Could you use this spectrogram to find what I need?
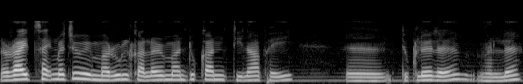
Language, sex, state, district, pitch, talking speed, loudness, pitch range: Wancho, female, Arunachal Pradesh, Longding, 200 Hz, 160 wpm, -20 LUFS, 175-220 Hz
